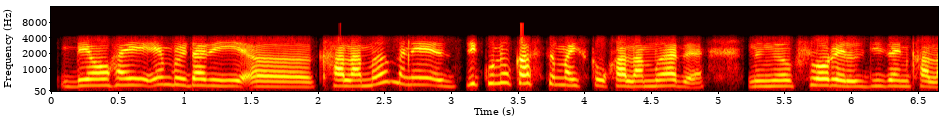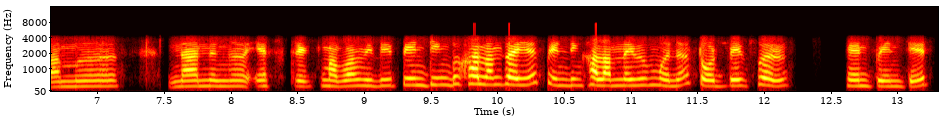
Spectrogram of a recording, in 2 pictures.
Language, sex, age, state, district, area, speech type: Bodo, female, 18-30, Assam, Udalguri, urban, conversation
